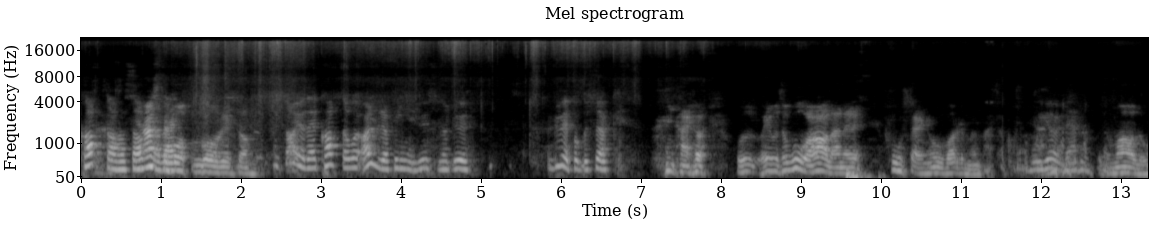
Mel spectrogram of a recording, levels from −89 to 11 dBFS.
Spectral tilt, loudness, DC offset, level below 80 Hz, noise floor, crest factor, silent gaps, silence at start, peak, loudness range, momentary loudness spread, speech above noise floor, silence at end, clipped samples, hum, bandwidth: -7.5 dB/octave; -29 LUFS; under 0.1%; -50 dBFS; -52 dBFS; 22 dB; none; 0 s; -6 dBFS; 8 LU; 17 LU; 24 dB; 0 s; under 0.1%; none; over 20 kHz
